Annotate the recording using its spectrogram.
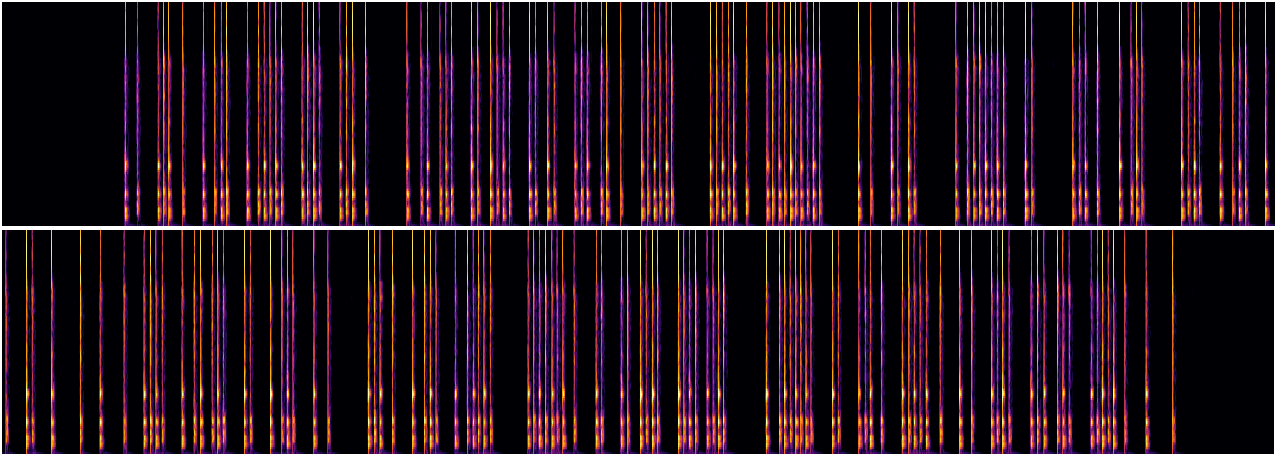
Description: Morse code (American railroad code), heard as a telegraph sounder, hand-sent with a straight key. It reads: TANDIA GROWS UP TO BE AN INTELLIGENT AND VERY BEAUTIFUL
